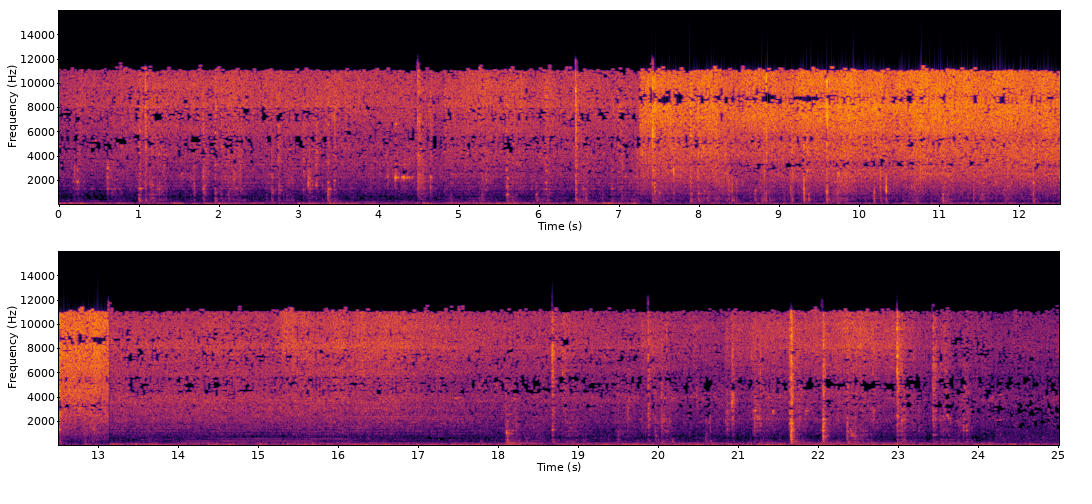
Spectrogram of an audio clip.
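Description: Crabs stir-frying in a steel wok: a metal spatula scrapes and clacks against the pan over a steady sizzle. The sizzle turns louder and hissier for about six seconds in the middle, and a few sharp clacks come near the end.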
